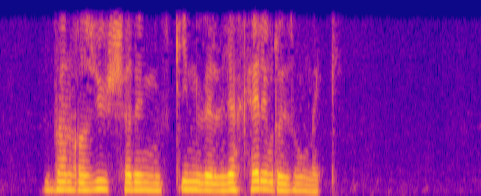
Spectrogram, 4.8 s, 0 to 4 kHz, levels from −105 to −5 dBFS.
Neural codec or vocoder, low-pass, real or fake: codec, 24 kHz, 0.9 kbps, WavTokenizer, medium speech release version 1; 3.6 kHz; fake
